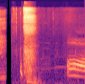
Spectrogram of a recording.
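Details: A quick breath in, then one loud, explosive sneeze followed by a brief voiced sound; sneeze.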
